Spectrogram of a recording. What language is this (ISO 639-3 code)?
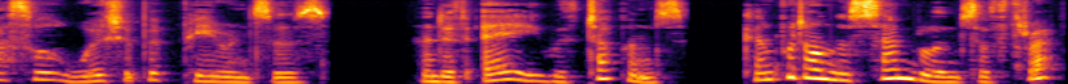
eng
